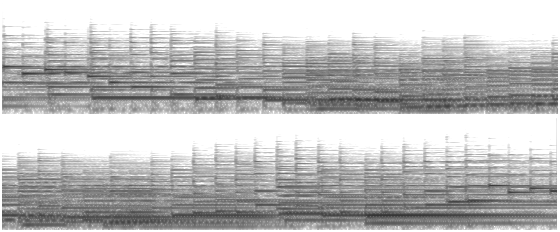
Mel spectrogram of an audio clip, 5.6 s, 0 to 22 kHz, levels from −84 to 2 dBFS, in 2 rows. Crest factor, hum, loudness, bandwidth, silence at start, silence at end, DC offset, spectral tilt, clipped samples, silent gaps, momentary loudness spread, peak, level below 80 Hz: 12 dB; none; -22 LUFS; 10 kHz; 0 s; 0 s; under 0.1%; -5 dB/octave; under 0.1%; none; 4 LU; -10 dBFS; -56 dBFS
